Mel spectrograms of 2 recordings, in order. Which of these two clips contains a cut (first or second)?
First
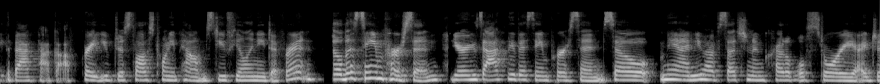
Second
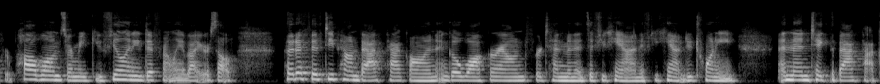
first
